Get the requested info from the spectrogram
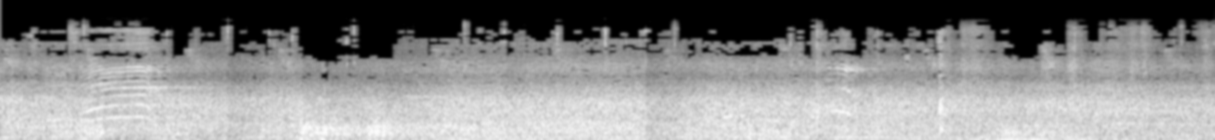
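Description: Steady hum of road traffic, with a short voiced call about a second in and a single sharp knock later on.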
